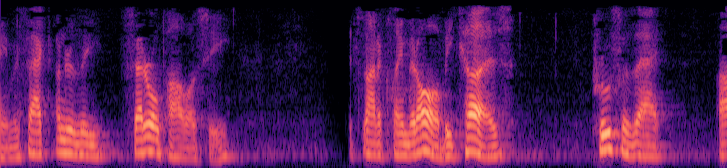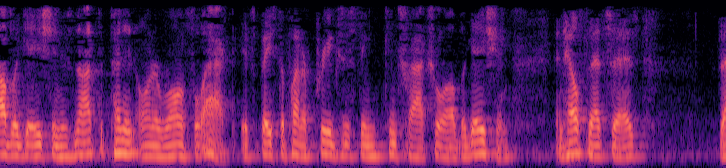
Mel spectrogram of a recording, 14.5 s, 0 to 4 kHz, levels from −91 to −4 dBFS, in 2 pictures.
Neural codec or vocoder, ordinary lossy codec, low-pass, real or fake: none; MP3, 24 kbps; 3.6 kHz; real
